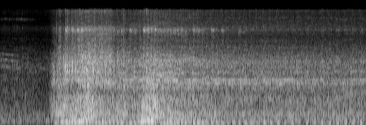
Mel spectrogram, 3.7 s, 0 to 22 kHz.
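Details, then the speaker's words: Bajaj CT 100 motorcycle, previously not starting, after refitting the pulser whose screw had fallen out, old CDI kept: fires up at once, blips, then settles into a steady, even idle with no misfire. "so a na nga mga boss umandar na siya then nawala na yung palya"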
